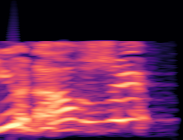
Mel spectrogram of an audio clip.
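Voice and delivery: a policeman asks the lieutenant, stunned he's an officer; shocked disbelief. Retold or imitated. High incredulous question. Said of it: "He looked at me really shocked".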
